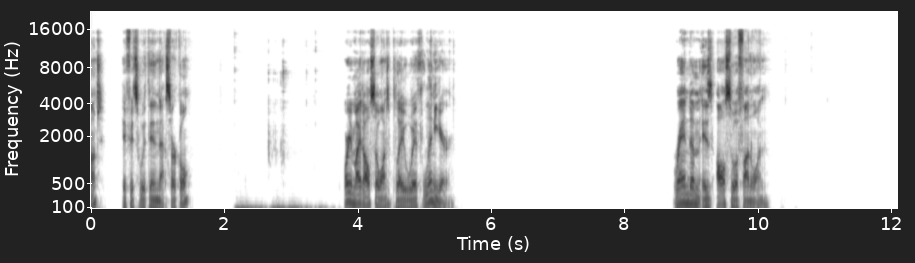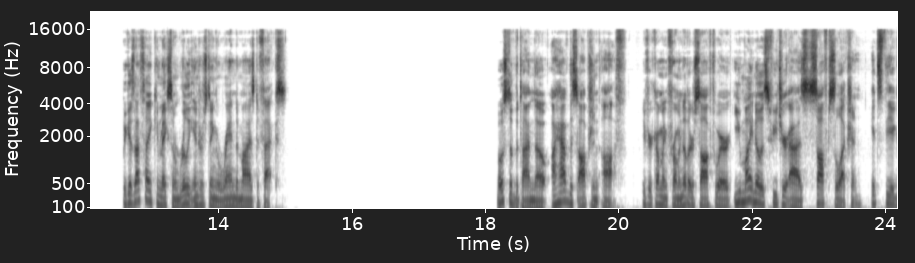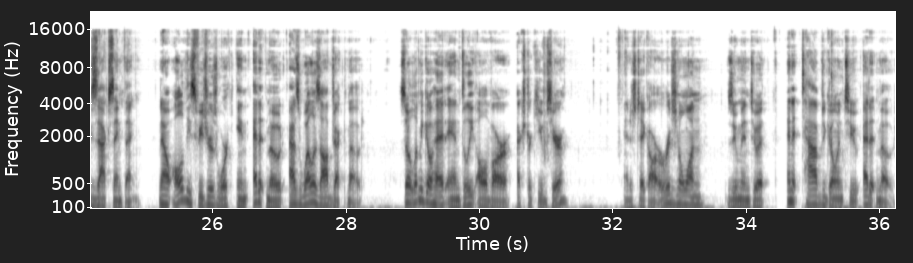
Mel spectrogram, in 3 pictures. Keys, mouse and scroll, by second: 2.7 ctrl+z, 3.2 click, 5.5 click, 11.0 click, 16.5-16.9 scroll down 2, 16.9 middle click, 19.7 click, 28.8 click, 29.2 click, 31.0 Delete, 31.8 click, 32.2 g, 33.1 shift+middle click, 33.4-34.6 scroll up 4, 34.0 shift+middle click, 35.5 Tab.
